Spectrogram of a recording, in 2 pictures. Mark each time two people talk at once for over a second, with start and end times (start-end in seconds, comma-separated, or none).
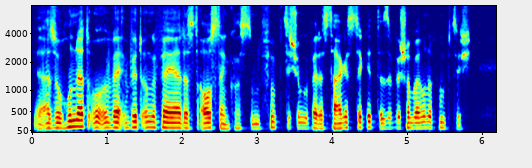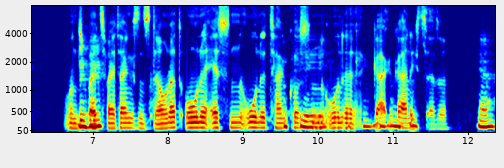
9.5-11.6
